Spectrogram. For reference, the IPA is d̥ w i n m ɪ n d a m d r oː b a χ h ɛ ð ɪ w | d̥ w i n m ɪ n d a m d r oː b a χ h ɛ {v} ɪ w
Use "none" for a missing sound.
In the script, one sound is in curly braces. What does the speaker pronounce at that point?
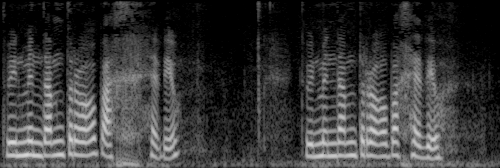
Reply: ð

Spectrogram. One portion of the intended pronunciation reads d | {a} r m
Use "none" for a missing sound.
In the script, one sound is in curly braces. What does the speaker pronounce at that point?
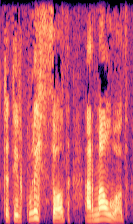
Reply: a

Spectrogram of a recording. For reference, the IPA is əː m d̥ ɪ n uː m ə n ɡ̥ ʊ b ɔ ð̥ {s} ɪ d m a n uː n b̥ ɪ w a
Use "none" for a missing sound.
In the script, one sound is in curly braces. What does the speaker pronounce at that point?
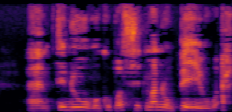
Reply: s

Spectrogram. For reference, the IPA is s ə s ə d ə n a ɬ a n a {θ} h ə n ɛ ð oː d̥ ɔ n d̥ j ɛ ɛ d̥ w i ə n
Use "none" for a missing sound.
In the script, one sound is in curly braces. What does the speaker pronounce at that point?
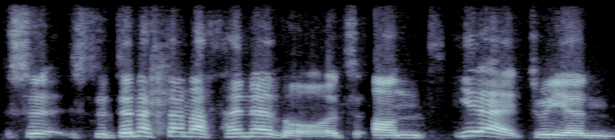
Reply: θ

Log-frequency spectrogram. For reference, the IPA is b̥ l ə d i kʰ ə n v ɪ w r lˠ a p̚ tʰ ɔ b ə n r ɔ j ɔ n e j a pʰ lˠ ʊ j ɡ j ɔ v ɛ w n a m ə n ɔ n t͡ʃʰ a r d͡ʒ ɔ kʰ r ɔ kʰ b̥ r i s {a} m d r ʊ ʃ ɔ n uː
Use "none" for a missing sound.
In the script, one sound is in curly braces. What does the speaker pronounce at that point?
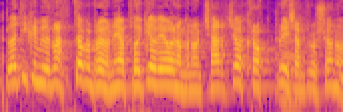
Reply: a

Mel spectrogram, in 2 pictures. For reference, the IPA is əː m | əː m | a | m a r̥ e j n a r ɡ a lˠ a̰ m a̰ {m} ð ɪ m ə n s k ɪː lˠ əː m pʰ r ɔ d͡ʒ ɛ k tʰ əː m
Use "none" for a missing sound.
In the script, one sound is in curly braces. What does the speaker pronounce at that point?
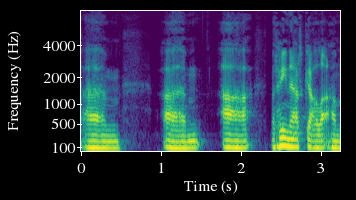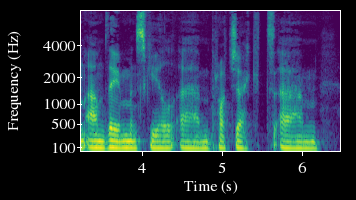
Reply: m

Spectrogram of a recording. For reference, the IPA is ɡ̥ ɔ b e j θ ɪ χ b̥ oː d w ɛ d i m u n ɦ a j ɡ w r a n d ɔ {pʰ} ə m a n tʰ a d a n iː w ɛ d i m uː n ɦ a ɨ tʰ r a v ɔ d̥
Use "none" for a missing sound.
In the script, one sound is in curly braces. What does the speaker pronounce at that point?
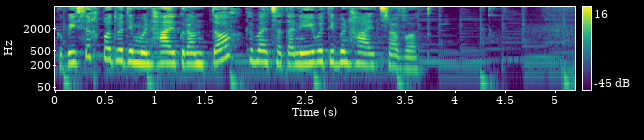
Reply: kʰ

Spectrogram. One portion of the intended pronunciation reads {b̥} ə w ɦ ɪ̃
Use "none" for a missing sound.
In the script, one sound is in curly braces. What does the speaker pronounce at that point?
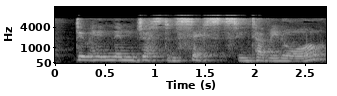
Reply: d̥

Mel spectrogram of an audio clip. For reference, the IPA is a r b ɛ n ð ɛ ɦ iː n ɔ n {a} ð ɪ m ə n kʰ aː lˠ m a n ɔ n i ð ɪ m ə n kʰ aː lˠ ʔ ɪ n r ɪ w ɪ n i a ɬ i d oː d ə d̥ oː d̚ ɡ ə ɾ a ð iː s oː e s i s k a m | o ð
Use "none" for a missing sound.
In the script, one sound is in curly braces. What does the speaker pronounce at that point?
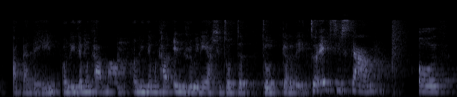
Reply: i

